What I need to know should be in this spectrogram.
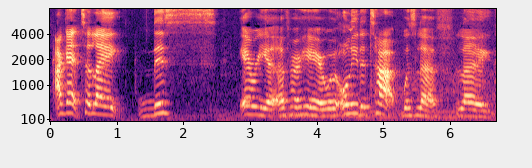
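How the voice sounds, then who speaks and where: A young adult woman hairstylist telling a casual, slangy storytime vlog with animated delivery. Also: mid-range voice, takes it slowly, slight background noise.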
